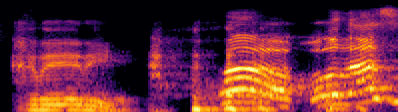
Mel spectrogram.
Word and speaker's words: Crary: Crary, I think is what it is. Like Americans say it. It's Scottish. It's Crary.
